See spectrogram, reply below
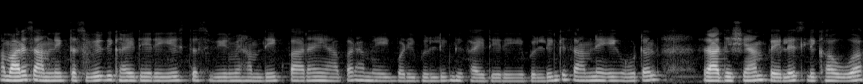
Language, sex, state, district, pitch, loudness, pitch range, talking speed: Hindi, female, Uttar Pradesh, Etah, 180 Hz, -21 LUFS, 170-185 Hz, 250 wpm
